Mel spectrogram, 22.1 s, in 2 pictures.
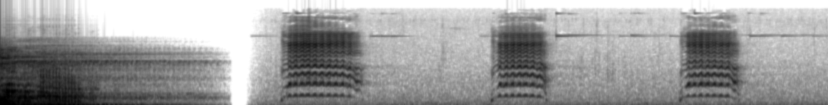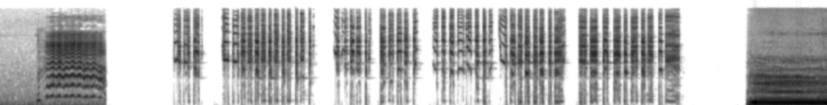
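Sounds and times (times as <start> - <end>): goat bleating: 3.7 - 4.9, 6.5 - 7.4, 9.0 - 9.9, 11.5 - 12.5.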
